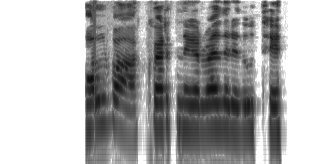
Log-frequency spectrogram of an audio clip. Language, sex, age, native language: Icelandic, female, 30-39, Icelandic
